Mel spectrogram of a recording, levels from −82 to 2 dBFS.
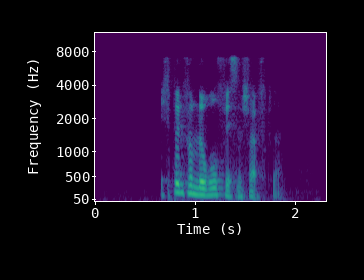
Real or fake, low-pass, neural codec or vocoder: fake; 7.2 kHz; codec, 16 kHz, 1.1 kbps, Voila-Tokenizer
